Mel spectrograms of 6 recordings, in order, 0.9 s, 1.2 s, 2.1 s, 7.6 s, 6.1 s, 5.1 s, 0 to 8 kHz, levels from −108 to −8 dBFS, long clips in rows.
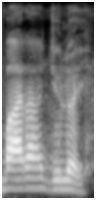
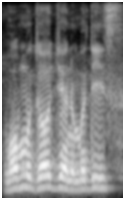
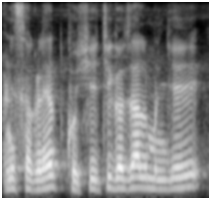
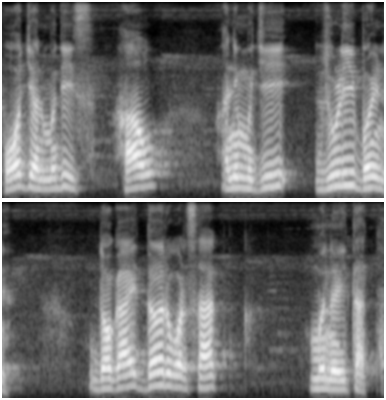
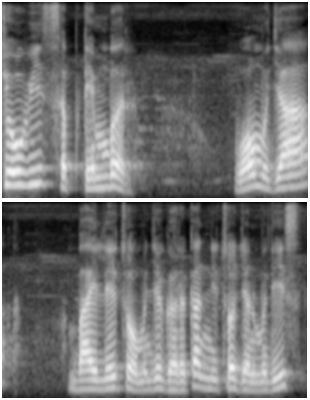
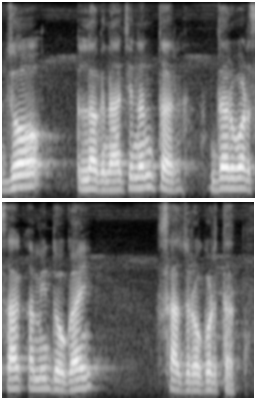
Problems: background conversations at intervals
